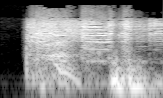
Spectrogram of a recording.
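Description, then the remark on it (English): A loud metallic crash as a heavy, locked steel cell door is smashed, with a harsh ringing clatter that sustains for about a second before cutting off. No voices are heard. “But steel can be smashed if it has to be.”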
